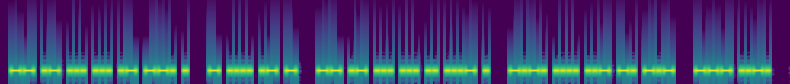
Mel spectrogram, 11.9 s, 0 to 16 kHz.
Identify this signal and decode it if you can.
Morse code, heard as a keyed tone, about 25 wpm, 600 Hz. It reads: MASSAGE THAT MASSIVE CHUNK OF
